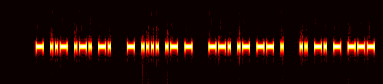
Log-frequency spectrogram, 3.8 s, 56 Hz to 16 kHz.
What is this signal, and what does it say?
Morse code, heard as a keyed tone, about 50 wpm, 700 Hz. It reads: TURN THAT GAME INTO
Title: Sentences from Top 1000 Words - Review Part 3 - 50wpm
